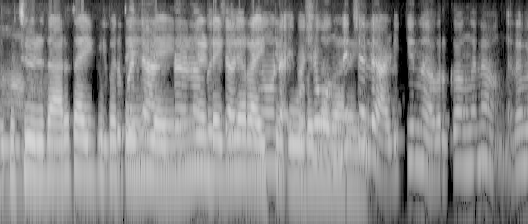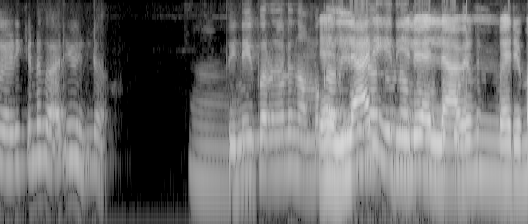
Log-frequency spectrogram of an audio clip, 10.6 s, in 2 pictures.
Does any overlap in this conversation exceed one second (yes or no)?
yes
